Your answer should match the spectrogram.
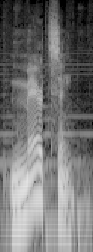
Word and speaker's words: Märzen: Now featuring two locally made German-style Märzen beers. I said it right. They have the umlaut over the A like Motley Crue.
